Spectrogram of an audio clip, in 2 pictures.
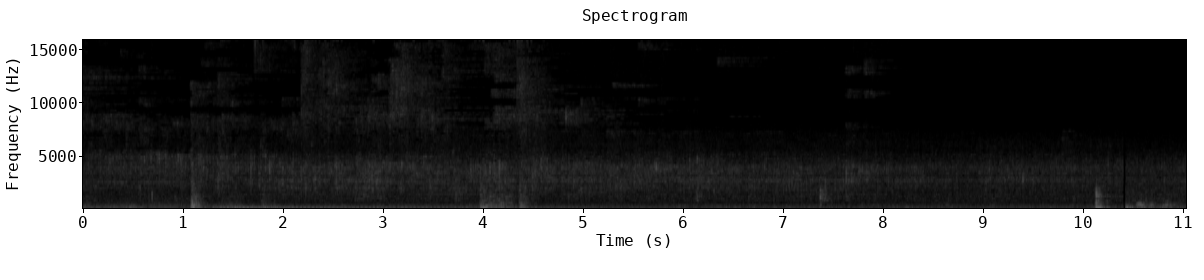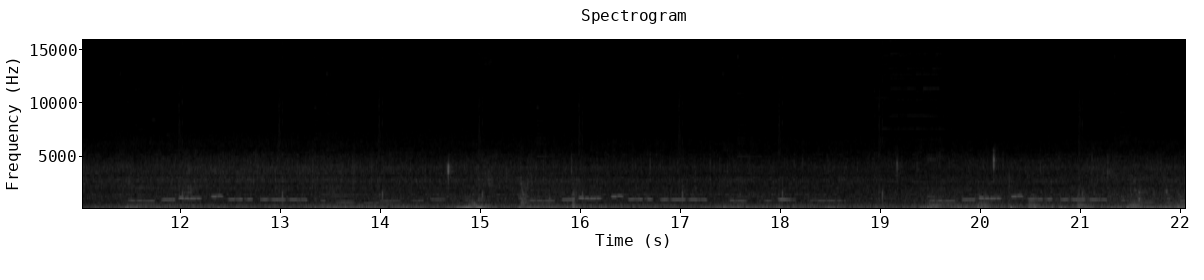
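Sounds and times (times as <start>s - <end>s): food sizzling in a pan: 0.0s - 18.4s.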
